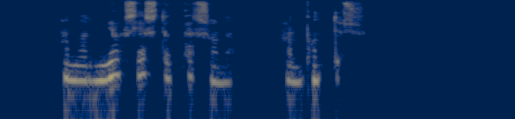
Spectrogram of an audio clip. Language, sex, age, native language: Icelandic, female, 20-29, Icelandic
